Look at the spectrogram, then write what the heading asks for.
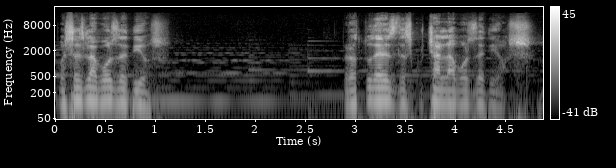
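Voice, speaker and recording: A man's voice: mid-range voice, fairly even intonation, measured pace, fairly bright tone, in a large hall, faint music behind. A male pastor preaching a sermon with fervor. He repeats key phrases and leads the congregation in prayer.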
